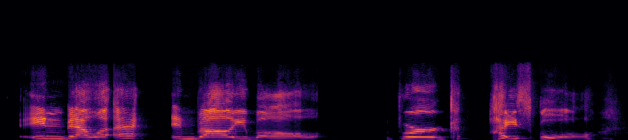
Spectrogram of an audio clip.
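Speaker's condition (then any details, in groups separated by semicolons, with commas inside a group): Ataxia neuropathy (polg); POLG mitochondrial ataxia neuropathy, progressive; onset and diagnosis at 14, cannot type; often not understood, repeats or types on phone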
